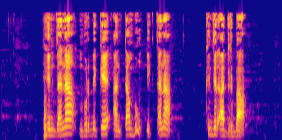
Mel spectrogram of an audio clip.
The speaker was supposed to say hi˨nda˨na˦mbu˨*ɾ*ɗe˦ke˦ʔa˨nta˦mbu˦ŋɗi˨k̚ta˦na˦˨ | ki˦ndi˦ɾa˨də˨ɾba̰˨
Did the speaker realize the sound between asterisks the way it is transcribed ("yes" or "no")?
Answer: yes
